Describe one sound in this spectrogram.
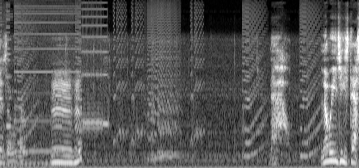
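Short rising electronic bleeps sound as a game character jumps.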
